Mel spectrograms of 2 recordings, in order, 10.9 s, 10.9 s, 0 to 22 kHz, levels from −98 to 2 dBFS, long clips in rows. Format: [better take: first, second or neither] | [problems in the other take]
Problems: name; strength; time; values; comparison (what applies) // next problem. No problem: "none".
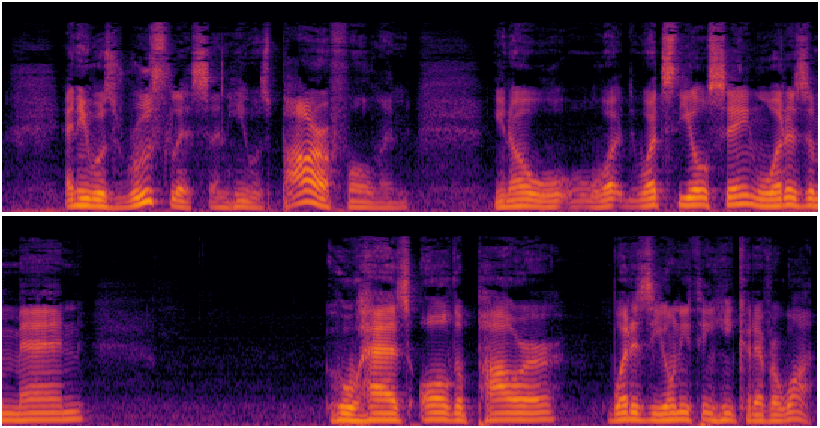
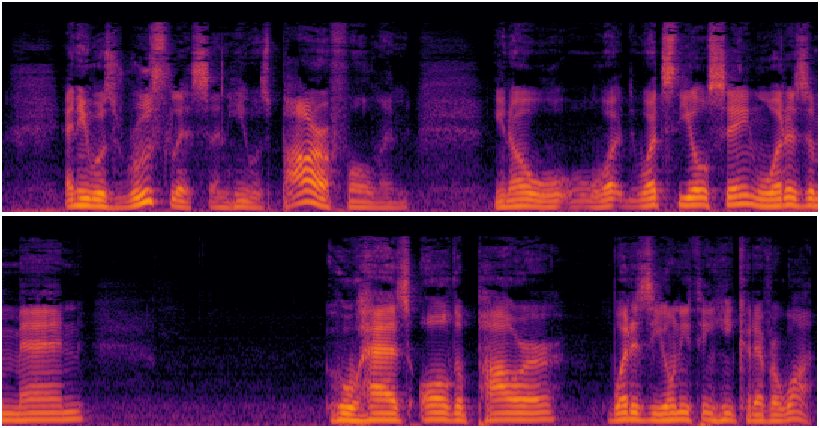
neither | none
